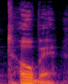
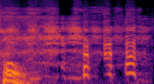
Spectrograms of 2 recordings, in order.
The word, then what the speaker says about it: Tobe: I don't think his name is Toby. I don't think so. I think it's Tobe.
